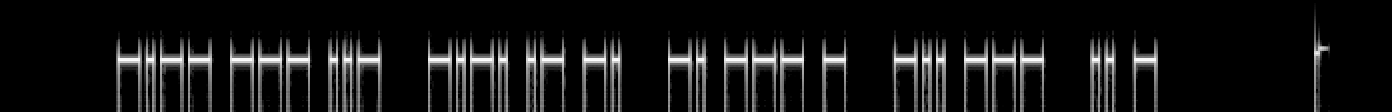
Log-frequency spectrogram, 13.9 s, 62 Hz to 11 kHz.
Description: Morse code, heard as a keyed tone, about 17 wpm, 700 Hz. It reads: YOU CAN NOT DO IT
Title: Sets of 5 Words Encore2 17wpm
